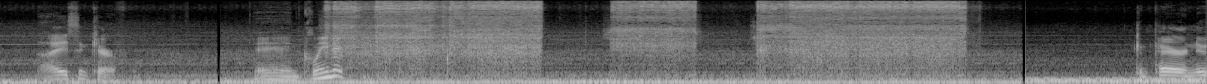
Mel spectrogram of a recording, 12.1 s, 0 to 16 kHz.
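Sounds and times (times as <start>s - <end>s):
low steady rumble: 0.0s - 12.0s
compressed air gun hissing: 3.2s - 9.9s.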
